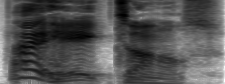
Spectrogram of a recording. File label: world farmhouse, voice, biker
